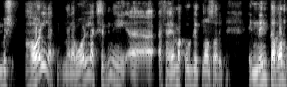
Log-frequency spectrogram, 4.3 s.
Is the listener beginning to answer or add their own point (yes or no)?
no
